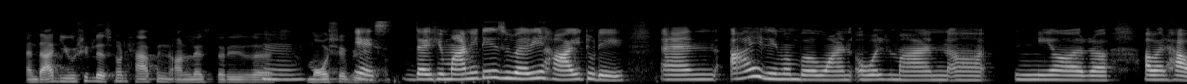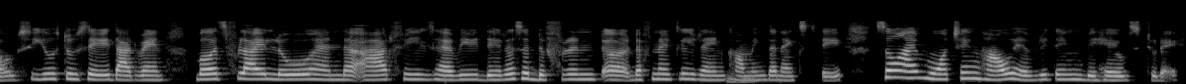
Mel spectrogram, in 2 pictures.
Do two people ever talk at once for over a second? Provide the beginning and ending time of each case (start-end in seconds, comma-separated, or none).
none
